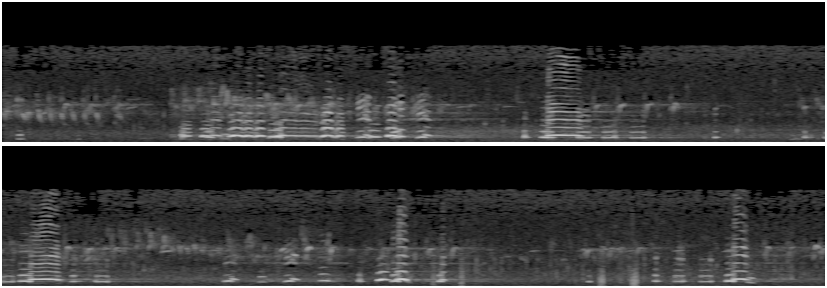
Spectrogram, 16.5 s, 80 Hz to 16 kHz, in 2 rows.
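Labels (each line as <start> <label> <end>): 0.0 A bird chirps in the distance. 16.5
1.7 Birds singing in a natural environment. 6.6
7.9 Birds singing in a natural environment. 9.5
10.4 Birds singing in a natural environment. 13.0
13.9 Birds singing in a natural environment. 15.9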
